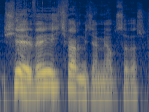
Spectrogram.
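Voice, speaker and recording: A man's voice: mid-range voice, expressive, moderate pace. A young man streaming a video game, muttering and cursing to himself, then shrieking in panic when chased. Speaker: gameplay streamer. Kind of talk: live game commentary.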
